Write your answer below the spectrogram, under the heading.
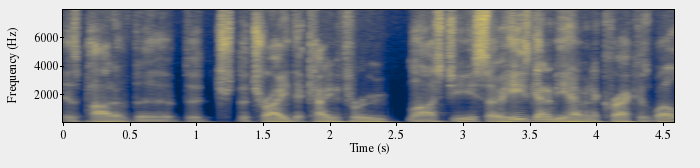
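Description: A man with an Australian accent speaks at a moderate pace. His pitch is fairly low, and the background is quiet. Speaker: football podcaster. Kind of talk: casual chat.

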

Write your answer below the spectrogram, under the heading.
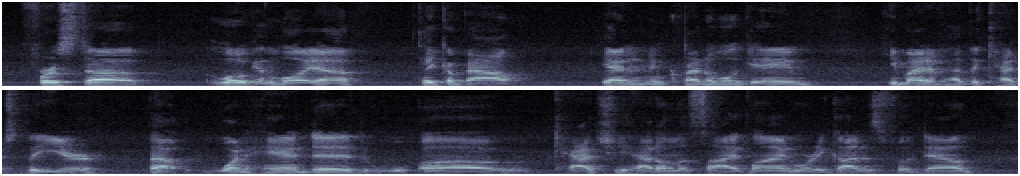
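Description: Against noticeable background noise, a man with a fairly low pitch speaks at a fairly slow pace with fairly even intonation. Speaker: sports podcast co-host. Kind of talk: casual chat.

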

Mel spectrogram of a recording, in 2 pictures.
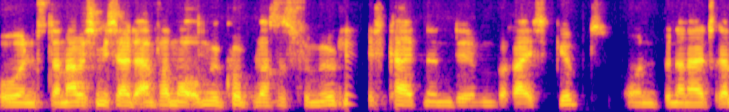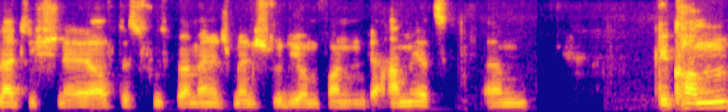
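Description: A man speaks with fairly even intonation, neither fast nor slow. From Berlin, early childhood in Baden-Württemberg. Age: 20s. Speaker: football coach and student. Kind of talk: interview. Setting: podcast recording. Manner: hesitant, many fillers.

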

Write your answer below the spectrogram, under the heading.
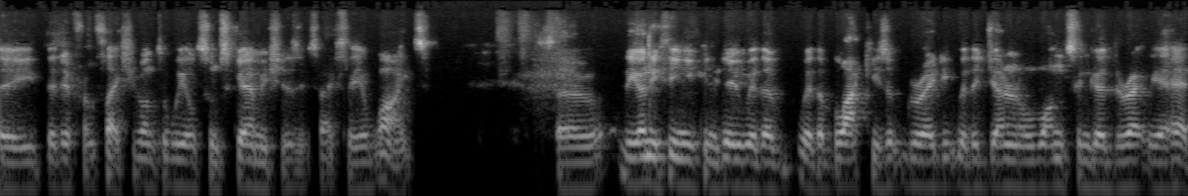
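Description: Speaking very fast in a Lancashire accent, a man holds a medium pitch with monotone, flat intonation and a dark, mellow tone. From northern England, Burnley, Lancashire. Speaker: wargames rules writer. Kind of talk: casual chat. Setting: phone call.

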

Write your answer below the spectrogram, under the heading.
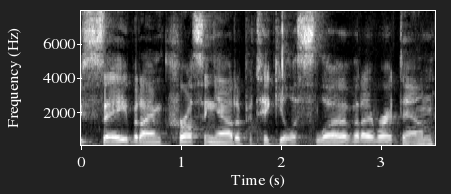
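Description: With an Australian accent, this speaker keeps a moderate pace and fairly even intonation while noticeable background noise runs underneath. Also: woman. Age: 20s. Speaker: gaming YouTuber, podcast guest. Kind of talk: casual chat.

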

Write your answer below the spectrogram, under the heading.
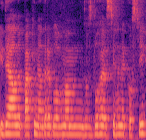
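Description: Speaking at medium pitch in a monotone, flat intonation, a woman is heard with audible room echo and noticeable background noise. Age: 30s. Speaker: powerlifter. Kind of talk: interview. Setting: studio.

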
